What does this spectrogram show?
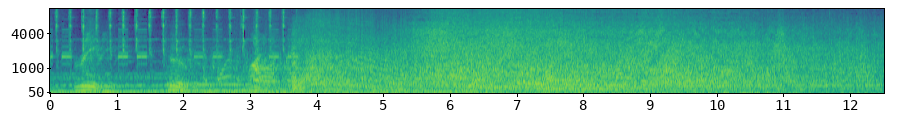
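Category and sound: vehicle, rocket launch roar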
